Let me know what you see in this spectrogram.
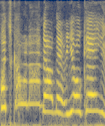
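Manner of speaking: very high, yelled shout. Recalling beating a video game as a kid, the speaker quotes their mom: imitating mom yelling from basement. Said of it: "yelling in the basement".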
